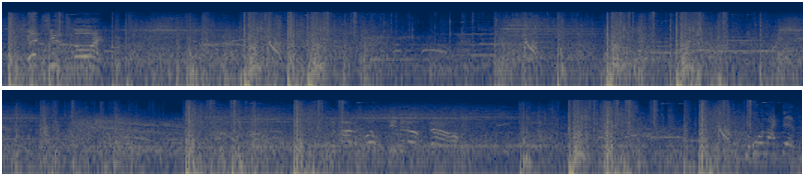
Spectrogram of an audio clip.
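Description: Gunfire in a Red Dead Redemption shootout: rapid, sharp shots crack in bursts over about twenty seconds, some close and loud, others lighter, with voices heard now and then between volleys.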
